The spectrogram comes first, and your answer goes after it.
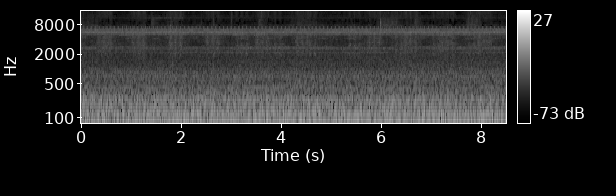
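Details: Evening crickets keep up an unbroken high-pitched trill while a second layer of short chirps beats at a quick regular pace, all above a low droning hum.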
